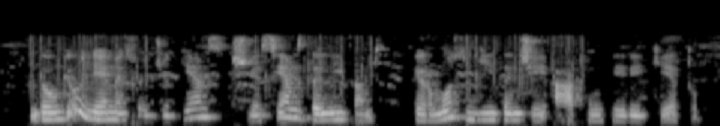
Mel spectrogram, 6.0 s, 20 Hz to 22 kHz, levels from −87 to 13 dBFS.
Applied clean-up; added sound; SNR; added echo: classical method spectral subtraction.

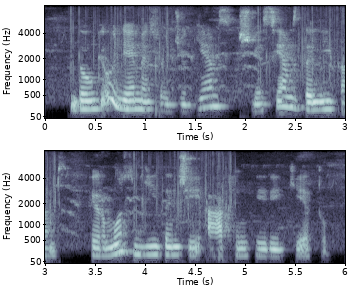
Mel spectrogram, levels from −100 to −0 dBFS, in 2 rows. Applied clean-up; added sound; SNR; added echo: none; Bird + Crackle; 17 dB; none.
